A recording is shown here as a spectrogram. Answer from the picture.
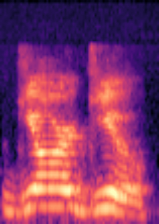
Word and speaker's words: Georgiou: Yeah, if you must say it, you say it like your you with the hard g. So your you, Georgiou.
